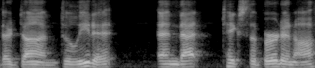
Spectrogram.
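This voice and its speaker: A man's voice at a medium pitch. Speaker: teacher. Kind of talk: webinar presentation. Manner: fast.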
